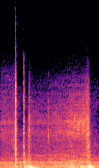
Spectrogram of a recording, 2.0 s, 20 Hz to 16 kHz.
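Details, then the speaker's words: Honda Jazz, 138,000 miles, rear power window: a few soft clicks then a low, even motor hum; normal operation. "What about the rear? Ah, that actually works."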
